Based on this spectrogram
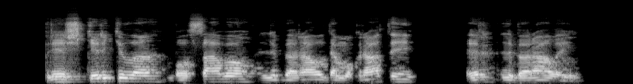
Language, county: Lithuanian, Tauragė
